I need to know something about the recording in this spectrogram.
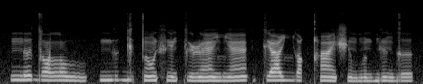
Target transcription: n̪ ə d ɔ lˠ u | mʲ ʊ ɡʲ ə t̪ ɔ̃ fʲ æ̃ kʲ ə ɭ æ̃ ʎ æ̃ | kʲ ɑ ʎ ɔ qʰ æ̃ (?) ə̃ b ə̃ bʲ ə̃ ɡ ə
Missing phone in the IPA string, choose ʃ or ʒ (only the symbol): ʃ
